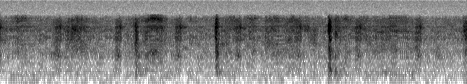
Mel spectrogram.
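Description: Near silence, with a few faint taps of a stylus writing on a tablet screen.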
